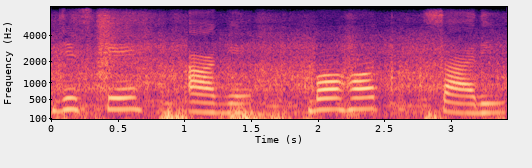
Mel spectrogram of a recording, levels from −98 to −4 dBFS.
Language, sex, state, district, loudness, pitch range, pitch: Hindi, female, Chandigarh, Chandigarh, -15 LUFS, 205-265 Hz, 255 Hz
